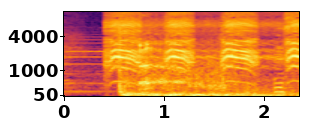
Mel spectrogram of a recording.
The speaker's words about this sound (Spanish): tiene que sonar el cuervo, ¿no?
